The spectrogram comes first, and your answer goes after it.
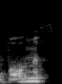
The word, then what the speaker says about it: Bournemouth: Bournemouth.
